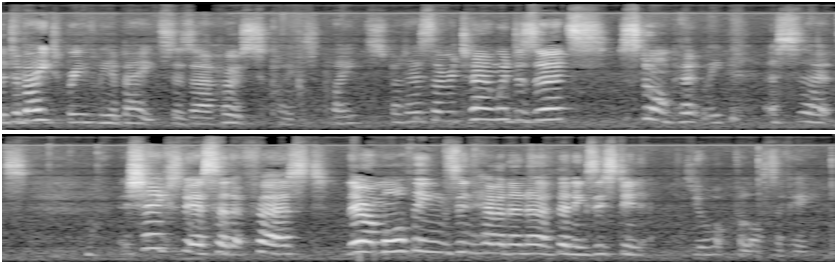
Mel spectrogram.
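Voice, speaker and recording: Against noticeable background noise, a high-pitched woman speaks with lively intonation and big swings in loudness. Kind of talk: poetry reading. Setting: live event.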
